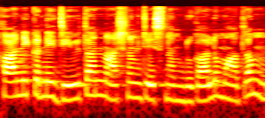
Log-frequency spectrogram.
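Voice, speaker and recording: A woman's voice: mid-range voice, fairly even intonation, quick pace, a little mellow, close to an everyday voice. A woman voicing an anguished young husband who speaks firmly and earnestly.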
